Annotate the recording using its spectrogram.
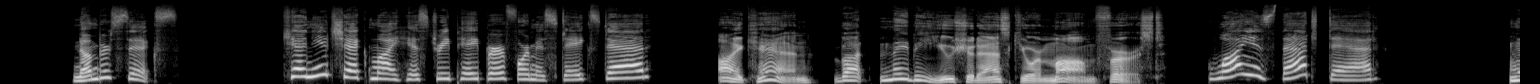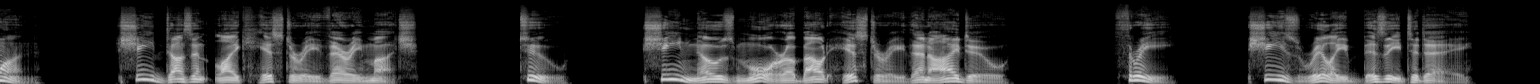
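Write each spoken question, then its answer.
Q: Why is that, Dad?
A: 2: She knows more about history than I do.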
